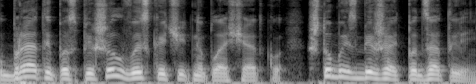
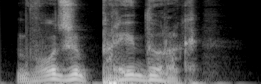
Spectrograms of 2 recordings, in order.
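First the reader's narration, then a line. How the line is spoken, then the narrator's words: Mutter. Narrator (Russian): пробормотал я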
